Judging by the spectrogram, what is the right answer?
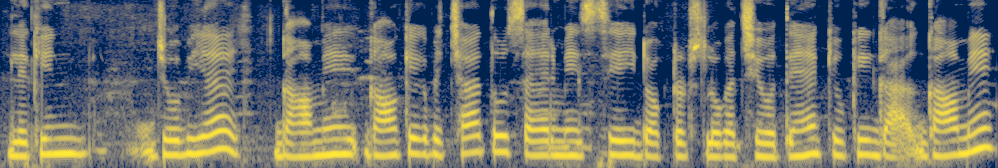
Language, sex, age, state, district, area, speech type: Hindi, female, 18-30, Uttar Pradesh, Varanasi, rural, spontaneous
